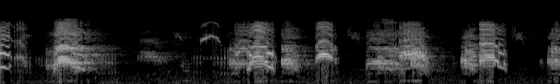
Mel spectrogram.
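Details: Demoiselle crane pair, the male calling toward the female across from him: a string of short, harsh honking bursts with strong overtones, separated by brief pauses, some notes sliding upward.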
